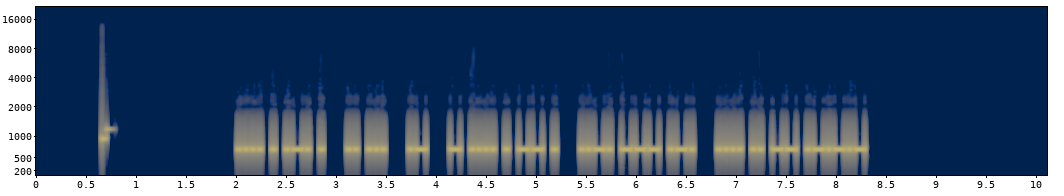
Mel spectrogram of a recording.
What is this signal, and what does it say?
Morse code, heard as a keyed tone, about 34 wpm, 700 Hz. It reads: HERE IS A THEME FOR HIM.
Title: Sentences from Top 1100 Words 35wpm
